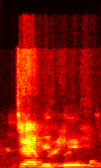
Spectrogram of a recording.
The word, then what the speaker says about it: debris: Debris. S is silent here. Huh? S is silent. It is debris.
